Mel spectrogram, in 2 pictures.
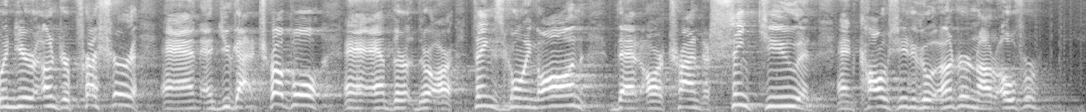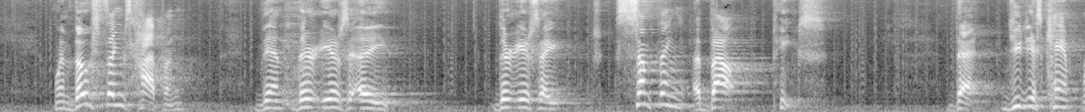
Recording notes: Recorded at Cornerstone Church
